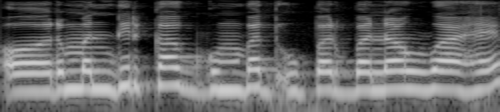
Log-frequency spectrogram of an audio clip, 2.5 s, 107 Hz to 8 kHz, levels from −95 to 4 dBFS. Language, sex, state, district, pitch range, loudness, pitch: Hindi, female, Bihar, East Champaran, 245-260 Hz, -20 LUFS, 255 Hz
